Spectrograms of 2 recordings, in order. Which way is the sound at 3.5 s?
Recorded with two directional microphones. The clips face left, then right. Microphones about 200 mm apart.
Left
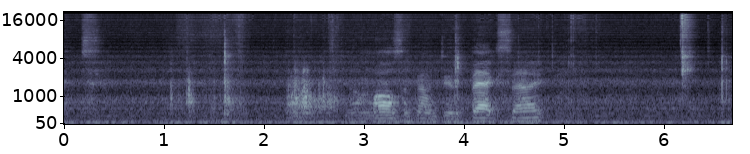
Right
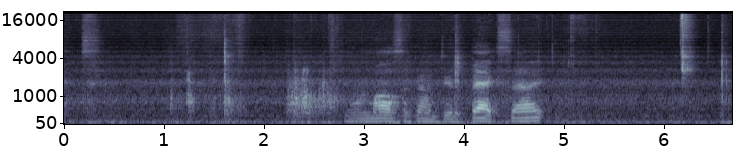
25° right (ahead or behind).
